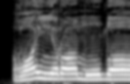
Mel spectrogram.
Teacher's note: نوضح التشديد في حرف الراء بما يسمى النبر، يعني نضغط على الحرف فنقول غير مضار بهذه الطريقة.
